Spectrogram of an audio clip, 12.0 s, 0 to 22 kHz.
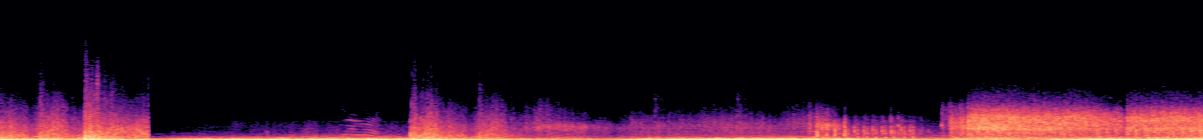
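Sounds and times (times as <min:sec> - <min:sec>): low music drone: 0:00.0 - 0:12.0.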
